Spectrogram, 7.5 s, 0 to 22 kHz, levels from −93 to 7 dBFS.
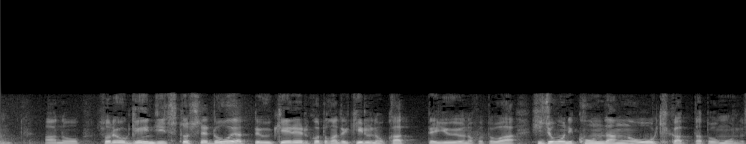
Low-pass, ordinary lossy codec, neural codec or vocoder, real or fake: none; none; none; real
